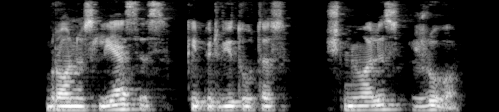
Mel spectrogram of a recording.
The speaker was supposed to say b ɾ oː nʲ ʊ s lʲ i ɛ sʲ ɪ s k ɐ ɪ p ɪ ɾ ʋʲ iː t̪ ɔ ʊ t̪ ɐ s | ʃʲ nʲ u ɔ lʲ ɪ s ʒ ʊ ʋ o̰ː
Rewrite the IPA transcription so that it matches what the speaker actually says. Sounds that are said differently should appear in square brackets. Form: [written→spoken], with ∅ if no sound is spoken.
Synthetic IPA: b ɾ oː nʲ ʊ s lʲ i ɛ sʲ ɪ s k ɐ ɪ p ɪ ɾ ʋʲ iː t̪ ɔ ʊ t̪ ɐ s | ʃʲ nʲ u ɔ lʲ ɪ s ʒ ʊ ʋ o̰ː

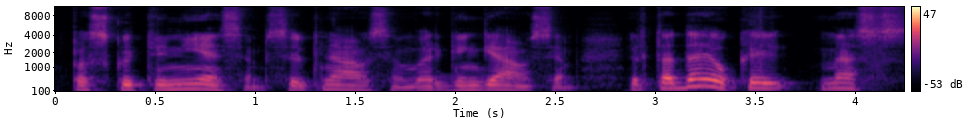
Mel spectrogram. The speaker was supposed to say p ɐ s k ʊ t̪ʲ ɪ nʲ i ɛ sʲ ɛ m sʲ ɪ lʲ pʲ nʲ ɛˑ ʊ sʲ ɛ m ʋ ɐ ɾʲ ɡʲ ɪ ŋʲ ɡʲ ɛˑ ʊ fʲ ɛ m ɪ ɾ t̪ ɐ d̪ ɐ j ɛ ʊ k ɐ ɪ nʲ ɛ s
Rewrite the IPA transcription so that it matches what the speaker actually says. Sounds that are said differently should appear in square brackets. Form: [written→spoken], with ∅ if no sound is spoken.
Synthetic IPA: p ɐ s k ʊ t̪ʲ ɪ nʲ i ɛ sʲ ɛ m sʲ ɪ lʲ pʲ nʲ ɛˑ ʊ sʲ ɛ m ʋ ɐ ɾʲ ɡʲ ɪ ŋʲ ɡʲ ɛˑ ʊ [fʲ→sʲ] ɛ m ɪ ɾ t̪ ɐ d̪ ɐ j ɛ ʊ k ɐ ɪ [nʲ→mʲ] ɛ s

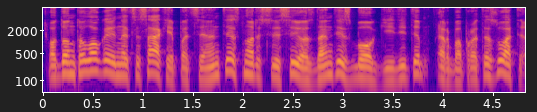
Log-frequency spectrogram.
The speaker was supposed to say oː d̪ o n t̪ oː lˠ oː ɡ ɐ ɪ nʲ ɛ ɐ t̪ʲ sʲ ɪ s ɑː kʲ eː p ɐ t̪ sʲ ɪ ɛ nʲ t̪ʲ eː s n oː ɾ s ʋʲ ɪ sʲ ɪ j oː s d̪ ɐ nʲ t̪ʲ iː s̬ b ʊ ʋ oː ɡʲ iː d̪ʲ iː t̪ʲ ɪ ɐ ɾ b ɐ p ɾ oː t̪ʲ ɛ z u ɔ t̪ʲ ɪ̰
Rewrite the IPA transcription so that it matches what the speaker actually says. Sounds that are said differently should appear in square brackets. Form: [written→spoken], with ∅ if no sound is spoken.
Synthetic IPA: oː d̪ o n t̪ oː lˠ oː ɡ ɐ ɪ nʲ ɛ ɐ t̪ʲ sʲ ɪ s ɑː kʲ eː p ɐ t̪ sʲ ɪ ɛ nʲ t̪ʲ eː s n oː ɾ s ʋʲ ɪ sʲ ɪ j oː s d̪ ɐ nʲ t̪ʲ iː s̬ b ʊ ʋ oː ɡʲ iː d̪ʲ iː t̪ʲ ɪ ɐ ɾ b ɐ p ɾ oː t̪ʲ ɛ z u ɔ t̪ʲ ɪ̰

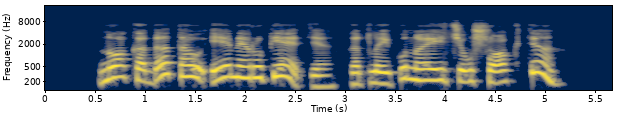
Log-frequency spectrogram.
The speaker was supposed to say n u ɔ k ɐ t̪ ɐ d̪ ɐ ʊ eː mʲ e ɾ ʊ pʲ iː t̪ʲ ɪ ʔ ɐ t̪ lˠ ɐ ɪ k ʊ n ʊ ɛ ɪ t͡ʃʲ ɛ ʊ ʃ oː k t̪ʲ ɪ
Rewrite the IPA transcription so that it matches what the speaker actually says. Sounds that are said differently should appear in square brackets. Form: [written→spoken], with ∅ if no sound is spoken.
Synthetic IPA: n u ɔ k ɐ [t̪→d̪] ɐ [d̪→t̪] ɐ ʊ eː mʲ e ɾ ʊ pʲ [iː→æː] t̪ʲ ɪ [ʔ→k] ɐ t̪ lˠ ɐ ɪ k ʊ n ʊ ɛ ɪ t͡ʃʲ ɛ ʊ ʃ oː k t̪ʲ ɪ

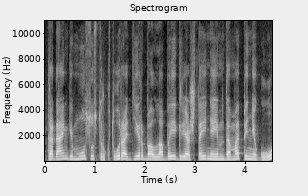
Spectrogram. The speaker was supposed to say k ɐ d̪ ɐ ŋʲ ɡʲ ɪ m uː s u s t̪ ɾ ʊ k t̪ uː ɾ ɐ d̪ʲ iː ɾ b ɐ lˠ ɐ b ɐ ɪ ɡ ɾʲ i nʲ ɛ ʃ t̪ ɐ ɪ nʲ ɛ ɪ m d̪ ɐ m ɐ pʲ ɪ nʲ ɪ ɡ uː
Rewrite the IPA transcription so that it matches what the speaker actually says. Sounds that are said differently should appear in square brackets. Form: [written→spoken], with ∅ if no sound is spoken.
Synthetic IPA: k ɐ d̪ ɐ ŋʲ ɡʲ ɪ m uː s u s t̪ ɾ ʊ k t̪ uː ɾ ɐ d̪ʲ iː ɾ b ɐ lˠ ɐ b ɐ ɪ ɡ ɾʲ i [nʲ→∅] ɛ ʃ t̪ ɐ ɪ nʲ ɛ ɪ m d̪ ɐ m ɐ pʲ ɪ nʲ ɪ ɡ uː

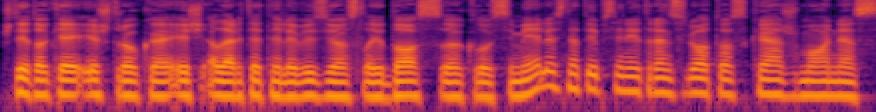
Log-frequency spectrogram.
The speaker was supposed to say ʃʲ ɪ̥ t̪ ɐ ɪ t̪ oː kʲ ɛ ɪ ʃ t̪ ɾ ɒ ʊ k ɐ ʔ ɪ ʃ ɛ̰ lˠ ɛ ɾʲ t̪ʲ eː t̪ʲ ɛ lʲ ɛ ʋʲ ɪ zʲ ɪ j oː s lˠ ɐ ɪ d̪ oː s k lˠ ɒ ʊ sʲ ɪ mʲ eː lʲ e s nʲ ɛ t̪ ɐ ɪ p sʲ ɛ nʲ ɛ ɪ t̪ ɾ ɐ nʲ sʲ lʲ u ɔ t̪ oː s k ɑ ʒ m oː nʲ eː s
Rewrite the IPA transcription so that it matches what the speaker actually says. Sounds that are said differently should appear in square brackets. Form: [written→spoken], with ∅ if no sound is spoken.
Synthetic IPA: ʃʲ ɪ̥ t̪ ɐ ɪ t̪ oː kʲ ɛ ɪ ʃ t̪ ɾ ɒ ʊ k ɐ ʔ ɪ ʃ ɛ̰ lˠ ɛ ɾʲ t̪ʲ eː t̪ʲ ɛ lʲ ɛ ʋʲ ɪ zʲ ɪ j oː s lˠ ɐ ɪ d̪ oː s k lˠ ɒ ʊ sʲ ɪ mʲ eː lʲ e s nʲ ɛ t̪ ɐ ɪ p sʲ ɛ nʲ ɛ ɪ t̪ ɾ ɐ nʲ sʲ lʲ u ɔ t̪ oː s k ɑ ʒ m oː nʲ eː s

